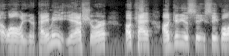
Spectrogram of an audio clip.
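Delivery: ordinary delivery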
